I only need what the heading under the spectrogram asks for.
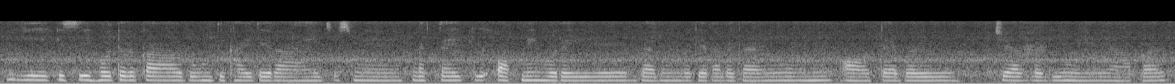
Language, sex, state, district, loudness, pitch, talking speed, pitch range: Hindi, female, Bihar, Lakhisarai, -18 LUFS, 180 Hz, 160 wpm, 175-190 Hz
